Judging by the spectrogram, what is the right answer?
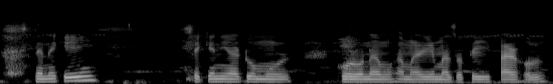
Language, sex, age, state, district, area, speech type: Assamese, male, 18-30, Assam, Tinsukia, rural, spontaneous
